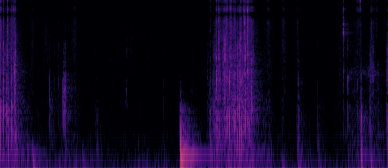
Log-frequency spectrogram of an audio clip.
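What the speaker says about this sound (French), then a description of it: "je rebrasse un petit peu les cartes encore" Tarot cards are shuffled by hand, soft papery riffles and flicks with a louder burst of cards snapping together midway, close and quiet with no talking.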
